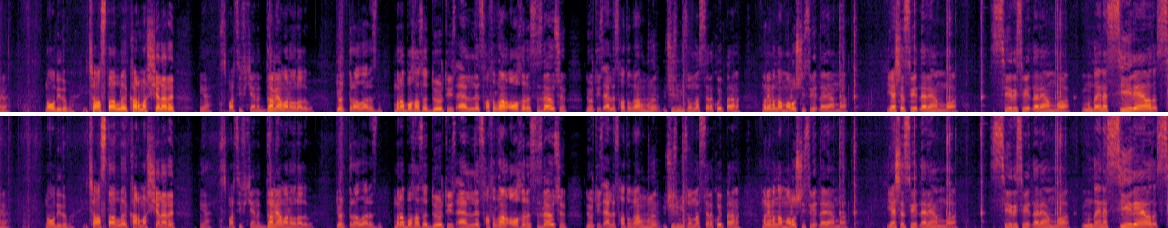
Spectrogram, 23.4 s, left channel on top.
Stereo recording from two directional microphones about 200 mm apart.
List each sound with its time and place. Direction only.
0.9 s a man's voice: 40° left (ahead or behind); by 16.6 s 15° left (ahead or behind)
16.6 s speech: centre (ahead or behind)
17.7 s speech: 35° left (ahead or behind)
20.1 s a man's voice: 30° left (ahead or behind)
21.2 s speech: 15° left (ahead or behind)
21.8 s speech: 35° left (ahead or behind)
